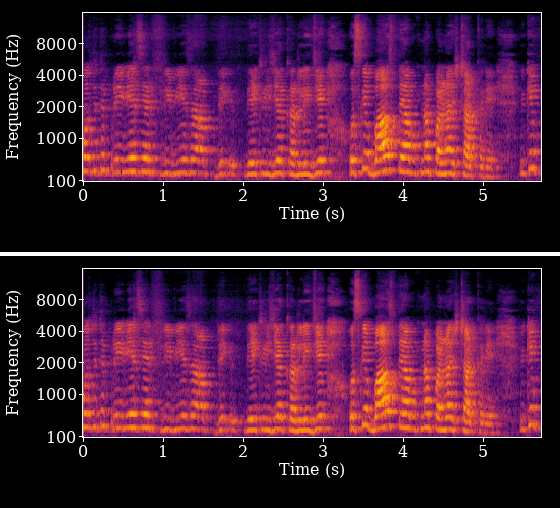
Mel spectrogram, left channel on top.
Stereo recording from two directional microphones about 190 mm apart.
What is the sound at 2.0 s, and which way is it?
A woman's voice, 10° right (ahead or behind).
